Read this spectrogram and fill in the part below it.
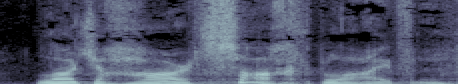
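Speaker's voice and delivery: put-on thick, heavy American accent, low pitch. Speaker quoting a female director from their Bible school: heavy American accent. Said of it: "met een zwaar Amerikaans accent".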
